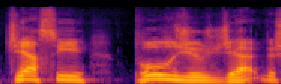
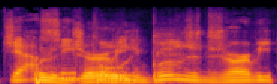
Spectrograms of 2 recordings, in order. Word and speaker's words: Jesse Puljujärvi: Jesse Puljujärvi, ich helfe nochmal mit der Aussprache, Jesse Puljujärvi, der war jetzt für die Florida Panthers in dieser Saison nicht so wichtig, aber ist es eben für die Charlotte Checkers.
